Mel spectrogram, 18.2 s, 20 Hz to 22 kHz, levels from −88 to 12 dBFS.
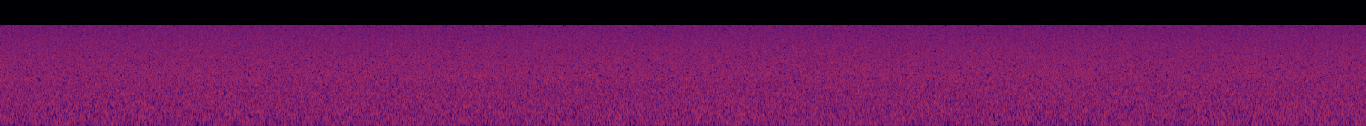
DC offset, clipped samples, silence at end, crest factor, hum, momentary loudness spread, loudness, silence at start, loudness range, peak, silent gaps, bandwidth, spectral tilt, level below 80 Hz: under 0.1%; under 0.1%; 0 s; 14 dB; none; 0 LU; -31 LUFS; 0 s; 0 LU; -18 dBFS; none; 11 kHz; -0.5 dB/octave; -56 dBFS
